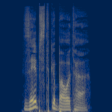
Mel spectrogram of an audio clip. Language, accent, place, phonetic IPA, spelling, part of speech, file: German, Germany, Berlin, [ˈzɛlpstɡəˌbaʊ̯tɐ], selbstgebauter, adjective, De-selbstgebauter.ogg
- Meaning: inflection of selbstgebaut: 1. strong/mixed nominative masculine singular 2. strong genitive/dative feminine singular 3. strong genitive plural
